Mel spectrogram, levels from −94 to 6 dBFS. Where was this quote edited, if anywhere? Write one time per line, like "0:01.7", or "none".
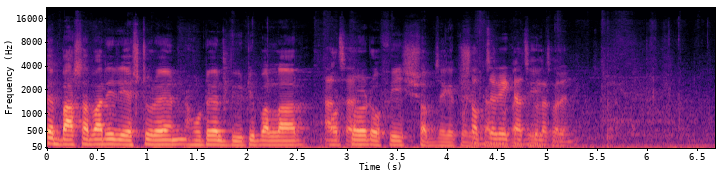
none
